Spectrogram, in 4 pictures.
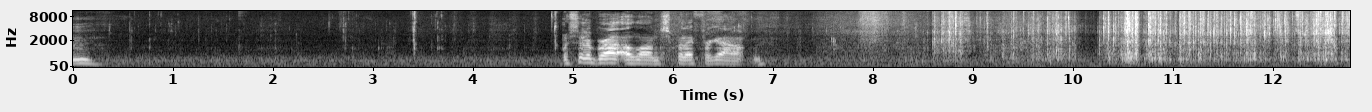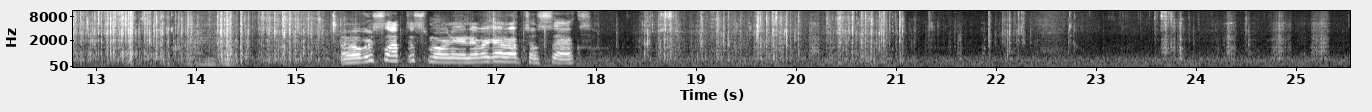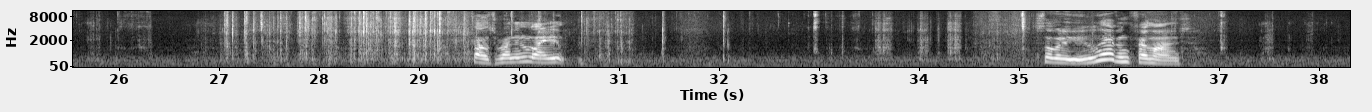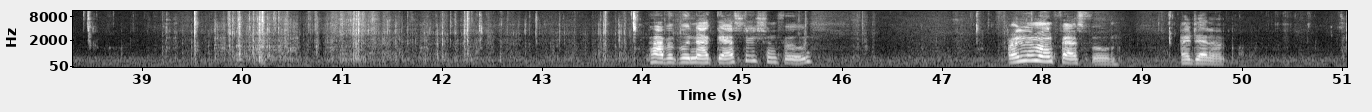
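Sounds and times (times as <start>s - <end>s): crunching and chewing snacks: 0.0s - 5.0s, 8.4s - 16.4s, 17.0s - 35.3s, 36.9s - 44.2s, 49.1s - 51.0s
person chewing food: 0.3s - 4.5s, 21.0s - 28.5s, 31.4s - 35.1s, 37.0s - 39.9s.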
